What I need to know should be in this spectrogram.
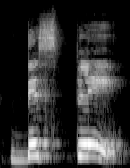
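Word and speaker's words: display: ए वाई साथ में लिखा हुआ आता है, तो वो ए जैसा साउंड करता है। लिखा हुआ ए वाई दिखेगा लेकिन उच्चारण ए जैसा होगा। जैसे डिस्प्ले, ए वाई दिख रहा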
